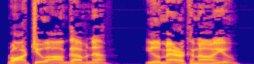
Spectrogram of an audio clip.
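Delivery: a chirpy London driver over the intercom; lightly voiced cockney taxi driver; London cabbie.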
